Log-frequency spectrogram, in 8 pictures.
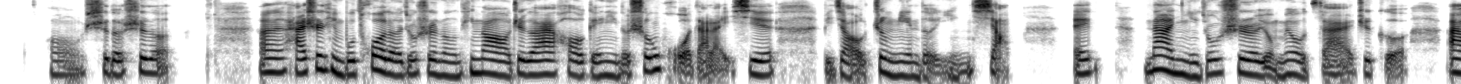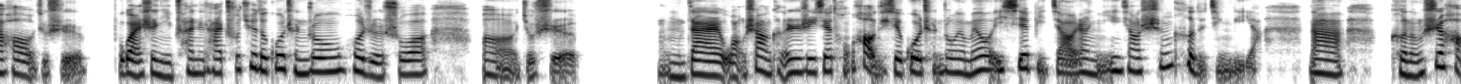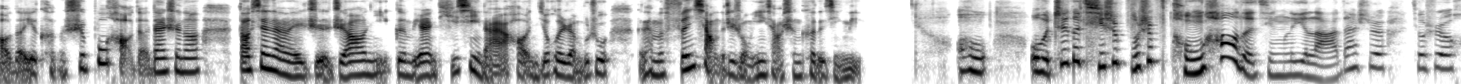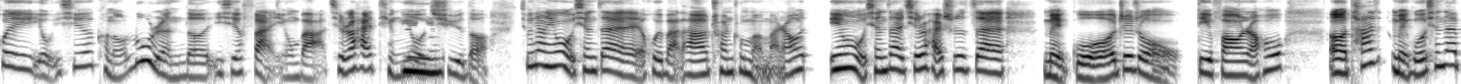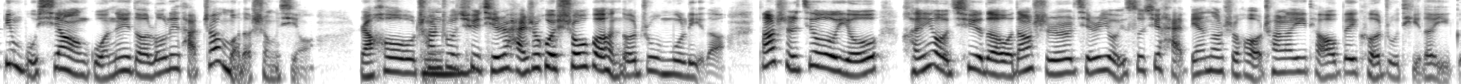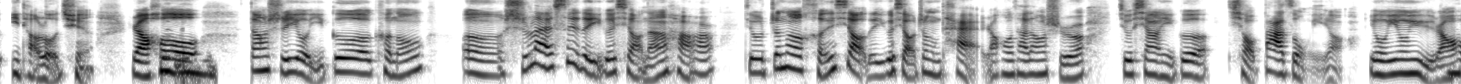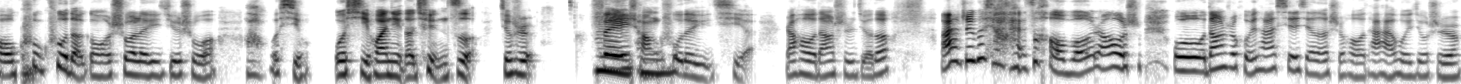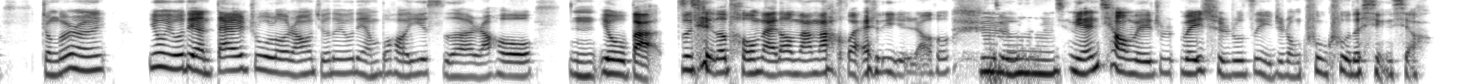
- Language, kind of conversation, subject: Chinese, podcast, 你是怎么开始这个爱好的？
- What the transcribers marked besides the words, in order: lip smack; joyful: "同好的经历啦"; stressed: "这么"; put-on voice: "我喜 我喜欢你的裙子"; lip smack; other noise; teeth sucking; laughing while speaking: "啊，这个小孩子好萌。然后说"; laughing while speaking: "自己的头埋到妈妈怀里 … 种酷酷的形象"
